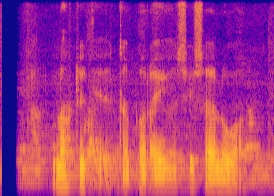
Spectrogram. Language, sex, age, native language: Icelandic, male, 15, Icelandic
